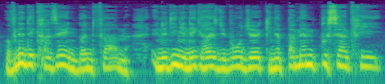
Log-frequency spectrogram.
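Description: A man reading an audiobook, voicing a mocking man from a street crowd in a raised, husky voice. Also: moderate pace. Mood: mocking indignant. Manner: mocking, loud and high-pitched.

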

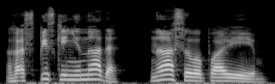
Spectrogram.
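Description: A woman's voice: fairly low pitch, expressive, smooth, no room sound. A woman voicing a hasty, cocky male goblin underling in an audiobook reading. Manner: hurried, cocky.

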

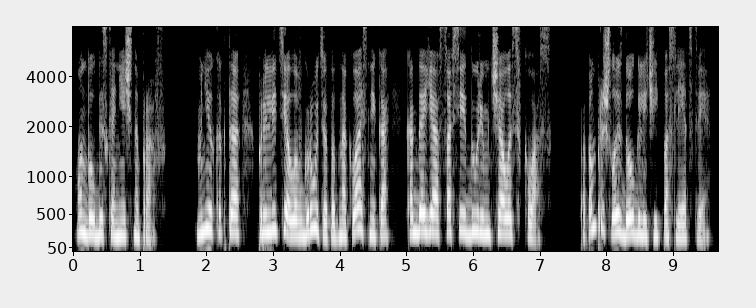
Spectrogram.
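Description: A woman narrating a novel in the first person, with steady, engaged storytelling. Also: a little high, moderate pace, no room sound, studio quality. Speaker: audiobook narrator.

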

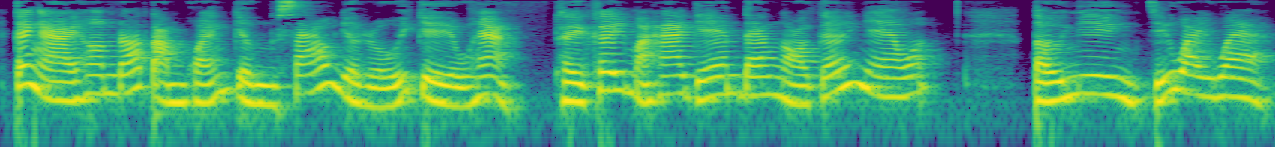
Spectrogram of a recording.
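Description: A woman telling a ghost story in a casual, chatty way, speaking straight to her listeners. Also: mid-range voice. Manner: chatty, addresses listeners directly.

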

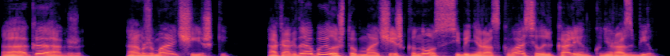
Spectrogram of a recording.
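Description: A man's voice: a little high, animated, normal speed, vocal fry, dry recording, clean studio sound. A man voicing a proud, stubborn commoner who argues in a folksy, vehement way.

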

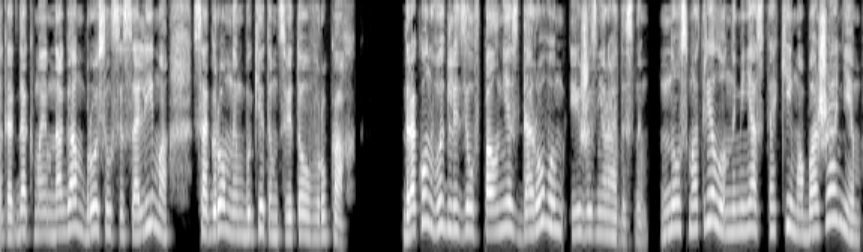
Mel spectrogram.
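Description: A woman reading a first-person novel aloud in an even, measured storytelling manner. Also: medium pitch, no room sound. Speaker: audiobook narrator. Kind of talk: first-person scripted narration.

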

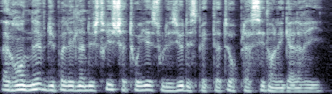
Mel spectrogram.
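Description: A man reading a classic novel aloud as an audiobook narrator, in a measured, even delivery. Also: mid-range voice, husky. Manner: measured, evenly paced reading. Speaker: audiobook reader.

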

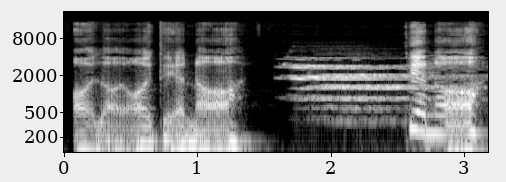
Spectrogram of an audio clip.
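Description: A man's voice: on the high side, wildly swooping pitch, moderate pace, creaky, music in the background, pitched above the performer's own voice, heavily acted. A man doing a wailing grief-stricken old man. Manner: wailing, sobbing. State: crying. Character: grief-stricken older man wailing over a dead boy.

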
